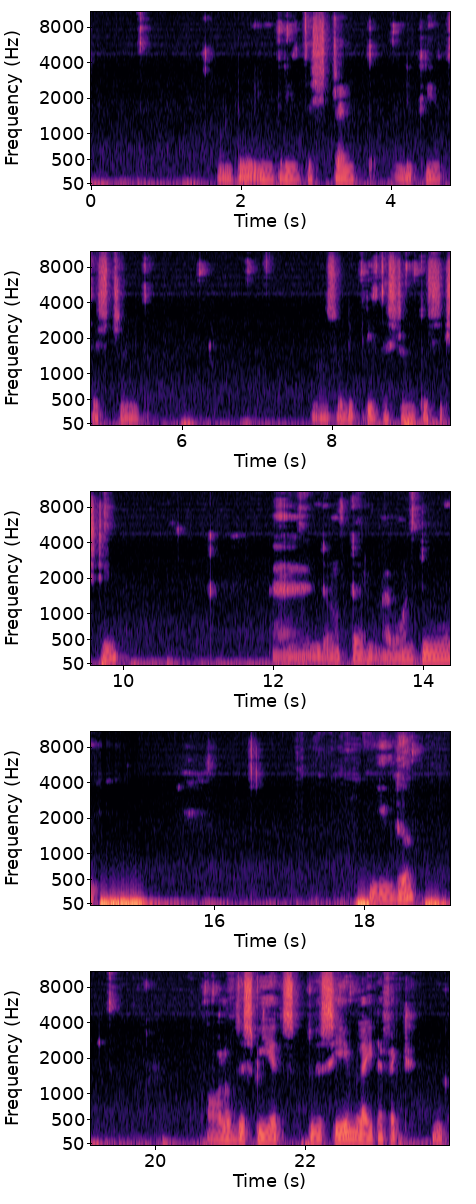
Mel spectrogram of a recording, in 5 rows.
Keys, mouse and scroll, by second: 0.3-0.7 scroll up 1, 0.7-2.4 middle drag, 2.4 click, 3.9-9.1 drag, 9.3-9.7 scroll down 2, 9.7 middle click, 10.3-10.6 scroll up 4, 10.6 scroll down 2, 10.6 middle click, 11.3-11.7 scroll down 1, 11.7-12.3 scroll up 5, 12.3 middle click, 13.1-13.8 scroll up 6, 13.8 middle click, 14.7-15.9 scroll up 12, 15.9-17.3 middle drag, 17.3-18.5 scroll up 9, 18.5 click, 19.4-20.6 middle drag, 20.6 shift+click, 22.3 shift+click.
